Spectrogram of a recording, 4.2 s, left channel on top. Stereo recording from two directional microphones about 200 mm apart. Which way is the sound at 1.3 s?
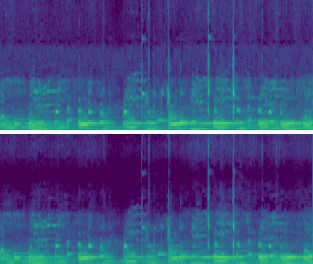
45° left (ahead or behind).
